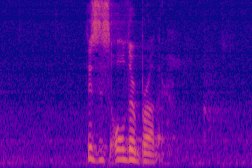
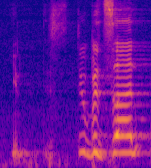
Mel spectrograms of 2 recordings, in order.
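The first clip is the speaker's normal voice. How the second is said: higher, slow, mock scolding; a hammed-up furious dad; mock angry father; 7 semitones higher, 3 dB louder than usual. Son imagining his father scolding him, mock angry and slow. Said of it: "ready for the father to go".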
